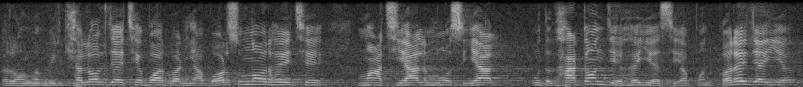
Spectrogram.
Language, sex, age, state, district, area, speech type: Maithili, male, 60+, Bihar, Supaul, rural, spontaneous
